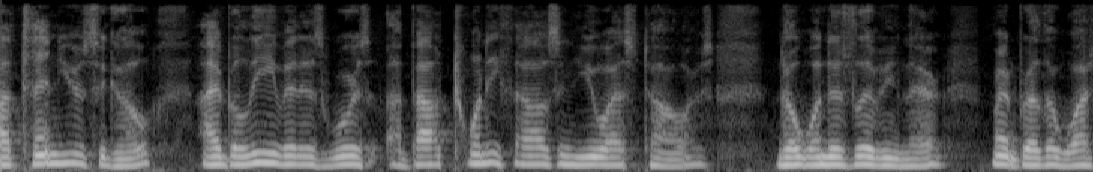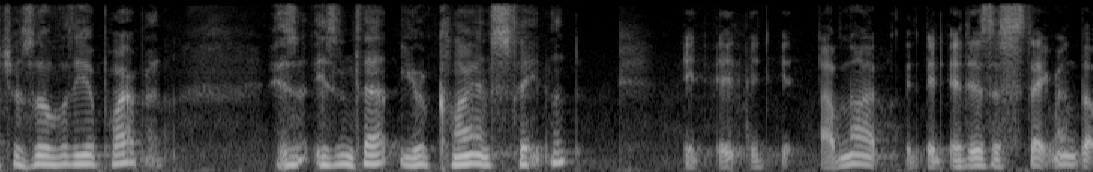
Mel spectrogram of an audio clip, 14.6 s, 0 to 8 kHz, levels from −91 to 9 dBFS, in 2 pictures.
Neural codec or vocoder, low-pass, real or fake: codec, 16 kHz, 2 kbps, FunCodec, trained on LibriTTS, 25 frames a second; 7.2 kHz; fake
